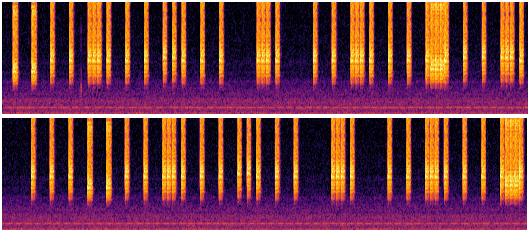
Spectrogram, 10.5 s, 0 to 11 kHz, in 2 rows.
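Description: Programmed trap hi-hat from Logic Pro X's Ultrabeat drum machine playing by itself at 160 bpm: even ticks about five a second, broken every couple of seconds by short fast rolls. A faint steady hum sits underneath.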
